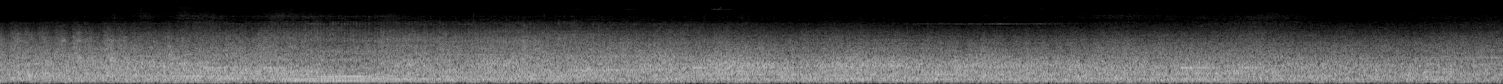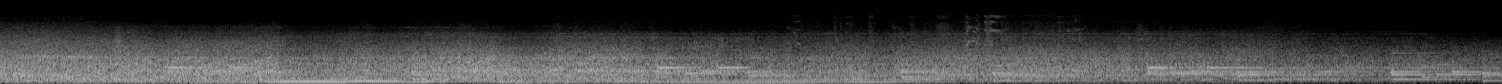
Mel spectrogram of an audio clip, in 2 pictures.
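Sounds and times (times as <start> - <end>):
train wheels rumbling on bridge: 0.0 - 21.7.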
